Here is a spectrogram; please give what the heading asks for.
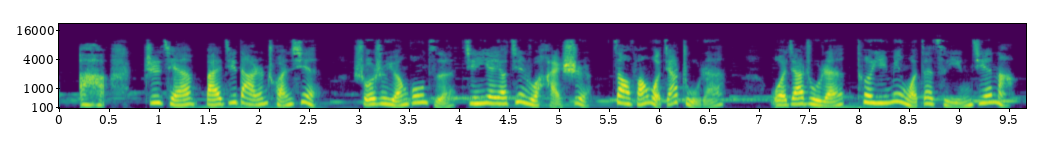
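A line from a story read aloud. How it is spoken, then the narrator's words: Child speaking cheerfully. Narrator (Chinese): 小童笑着说道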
